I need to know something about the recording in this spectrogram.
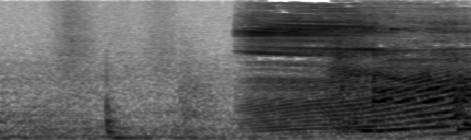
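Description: cow mooing

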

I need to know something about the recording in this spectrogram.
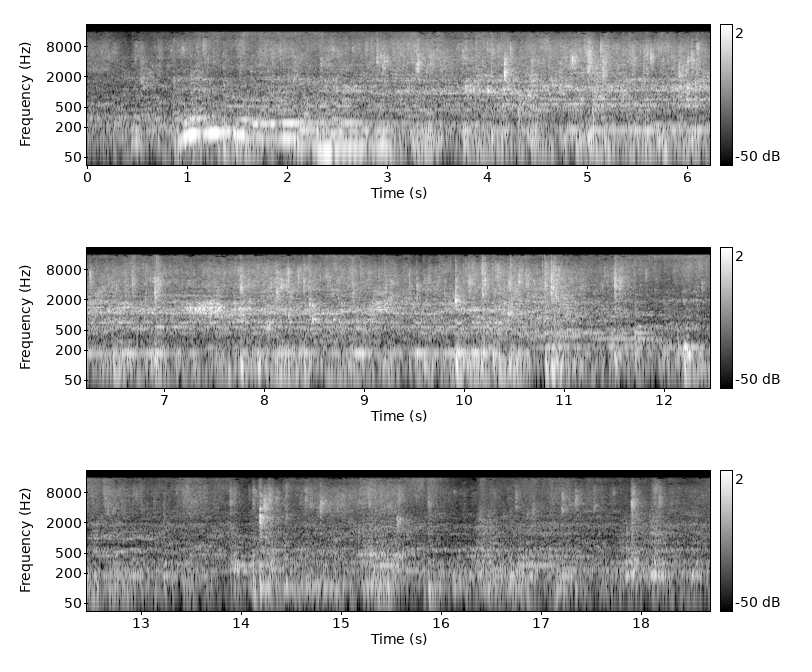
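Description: shower water running

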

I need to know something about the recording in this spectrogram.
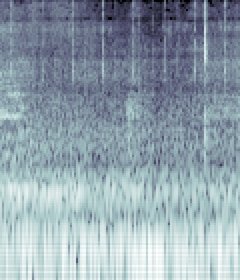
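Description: car interior

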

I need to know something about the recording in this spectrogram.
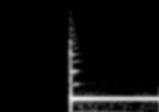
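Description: telephone call tone

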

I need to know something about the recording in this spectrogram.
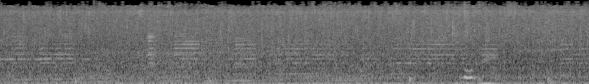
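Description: rain falling

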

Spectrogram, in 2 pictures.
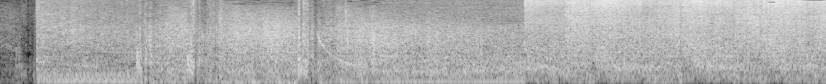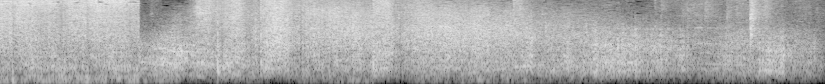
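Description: artillery fire

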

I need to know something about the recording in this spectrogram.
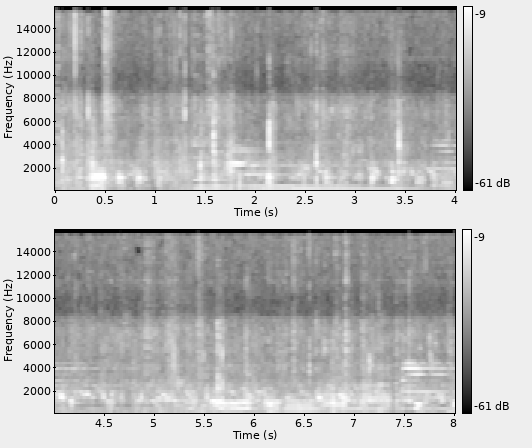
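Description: laying hens clucking

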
